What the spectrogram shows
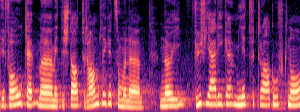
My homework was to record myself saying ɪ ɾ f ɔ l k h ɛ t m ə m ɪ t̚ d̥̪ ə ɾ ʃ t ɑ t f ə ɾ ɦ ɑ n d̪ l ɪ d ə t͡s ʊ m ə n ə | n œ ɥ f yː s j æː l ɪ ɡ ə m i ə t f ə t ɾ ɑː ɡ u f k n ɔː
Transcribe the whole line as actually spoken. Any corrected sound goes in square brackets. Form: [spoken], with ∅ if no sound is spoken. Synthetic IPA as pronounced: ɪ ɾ f ɔ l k h ɛ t m ə m ɪ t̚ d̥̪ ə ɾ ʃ t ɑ t f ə ɾ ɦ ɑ n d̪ l ɪ [ɡ] ə t͡s ʊ m ə n ə | n œ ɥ f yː [f] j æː [ɾ] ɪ ɡ ə m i ə t f ə t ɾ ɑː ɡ u f k n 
